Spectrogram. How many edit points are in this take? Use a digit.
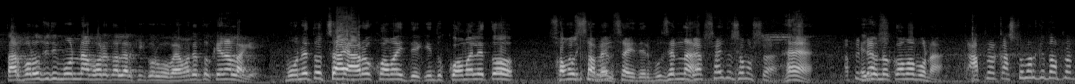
1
